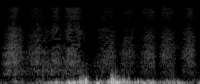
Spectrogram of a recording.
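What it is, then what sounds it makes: Leather car seat being scrubbed. A gloved hand scrubs a black, padded leather rear seat cushion in a Honda, covered in foam, with a wood-backed bristle brush. The sound is a dull, low, rubbing scrub that swells into two stronger strokes in the middle of the clip, then eases back to a softer brushing.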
